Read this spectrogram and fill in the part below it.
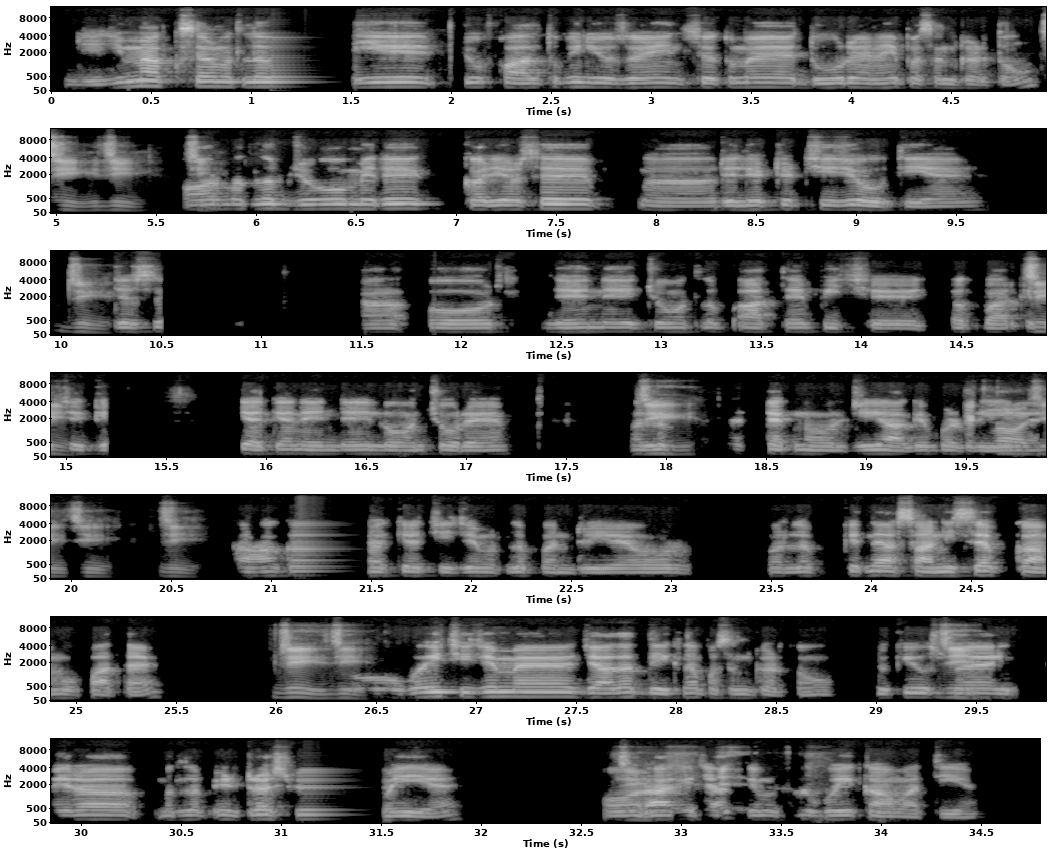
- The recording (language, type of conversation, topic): Hindi, unstructured, आपके हिसाब से खबरों का हमारे मूड पर कितना असर होता है?
- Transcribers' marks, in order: static; distorted speech; in English: "न्यूज़"; in English: "करियर"; in English: "रिलेटेड"; tapping; in English: "लॉन्च"; in English: "टेक्नोलॉजी"; in English: "टेक्नोलॉजी"; in English: "इंटरेस्ट"; other background noise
